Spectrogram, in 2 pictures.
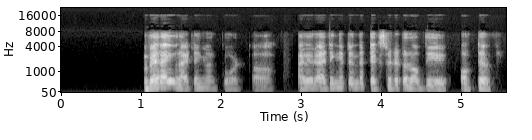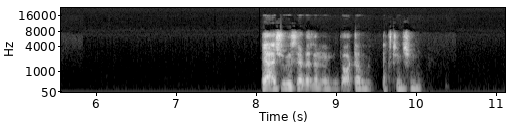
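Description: A young man talks calmly into a microphone, close by, with pauses.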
